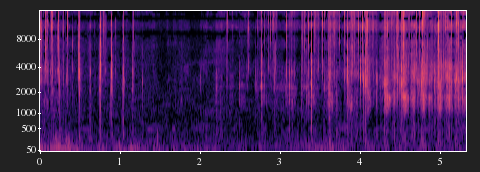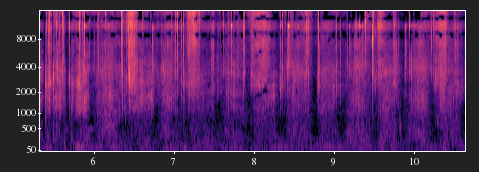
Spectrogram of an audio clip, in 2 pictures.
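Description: Brass thimbles on the fingertips tap and scratch the round sawn end grain of a solid firewood log with visible growth rings. Many quick, dry, bright clicks and scratchy rasps follow in dense bursts, with a faint metallic edge and almost no ring after each touch.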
